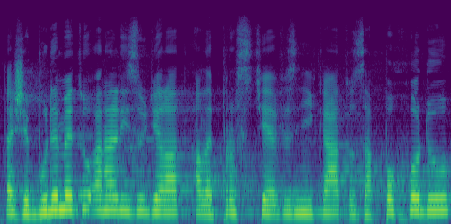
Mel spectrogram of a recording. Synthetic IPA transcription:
t̪aɡʒɛbudɛmɛt̪uʔanaliːzuɟɛlat̪ʔalɛpɾo̞scɛvzɲɪkaːt̪o̞zapo̞xo̞du

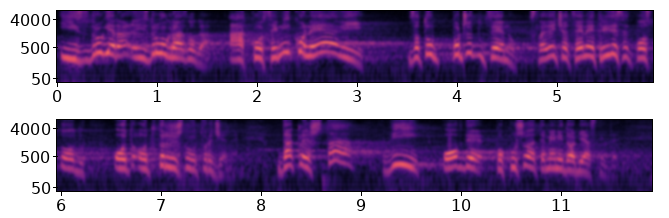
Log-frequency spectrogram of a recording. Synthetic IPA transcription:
izd̪ɾuɡeɾaizd̪ɾuɡo̞ɡɾaːzlˠo̞ɡa̰ako̞se̞niko̞ne̞jaːʋi | zat̪uːpo̞t͡ʃet̪nut̪se̞ːnusle̞d̪e̞t͡ɕat̪eːnaje̞t̪ɾiːd̪e̞se̞t̪̚po̞st̪o̞d̪ | od̪od̪t̪r̩ʒiʃnout̪ʋr̩d͡ʑe̞ne | d̪akle̞ʃt̪aʋiːo̞ːʋd̪e̞po̞kuʃaʋat̪e̞me̞nid̪aobjaːsnit̪e̞̥

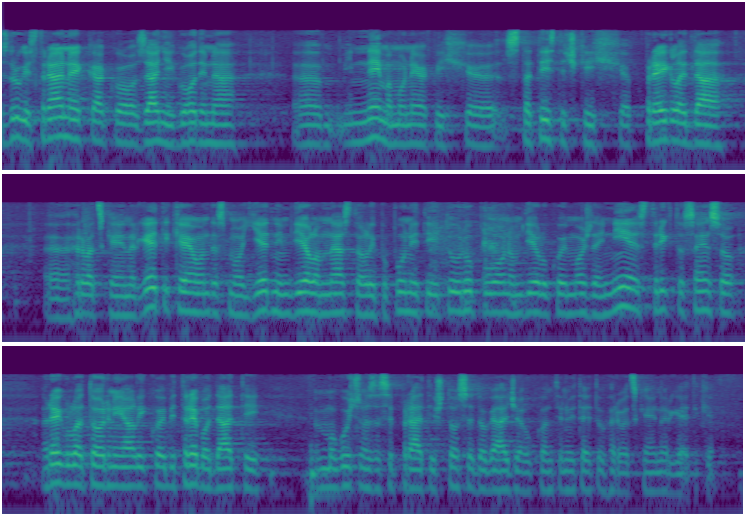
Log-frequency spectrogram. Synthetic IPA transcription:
zd̪ɾuɡest̪ɾaːne̞kako̞zad̪ɲiɣɡo̞d̪ina | ine̞ːmamo̞ne̞kakʋixst̪at̪ist̪it͡ʃkixpɾe̞ːɡle̞d̪a | xr̩ʋat̪ske̞ːne̞ɾɡe̞t̪ike̞o̞nd̪asmo̞je̞d̪nimd̪je̞ːlo̞mnast̪ojalipo̞punit̪iːt̪uːɾupuo̞no̞md̪je̞ːluko̞jimo̞ʒd̪ainije̞st̪ɾikt̪ose̞nso | ɾe̞ɡulat̪o̞ɾnialiko̞jibit̪ɾe̞baod̪at̪i | mo̞ɡuːt͡ʃnosd̪ase̞pɾat̪iʃt̪o̞se̞d̪o̞ɡaːd͡ʒauko̞nt̪inuit̪e̞ːt̪uxr̩ʋat̪skeːne̞ɾɡe̞̰t̪i̥ke̞

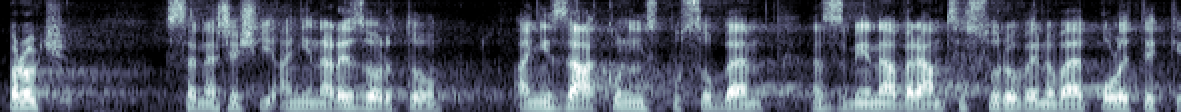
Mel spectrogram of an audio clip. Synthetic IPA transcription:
pɾo̞t͡ʃ | sɛnɛr̝ɛʃiːʔaɲɪnaɾɛzo̞ɾt̪u | ʔaɲɪzaːko̞niːmspuːso̞bɛmzmɲɛnavɾaːmt͡sɪsuɾo̞vɪno̞vɛːpo̞lɪt̪ɪkɪ

